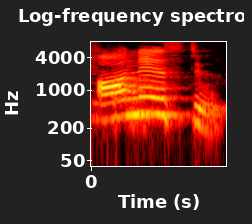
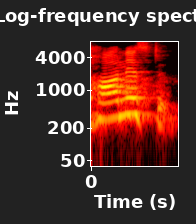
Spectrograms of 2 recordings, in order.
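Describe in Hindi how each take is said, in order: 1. शब्द सीधे स्वर की आवाज़ से शुरू होता है। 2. शब्द की शुरुआत 'h' की आवाज़ से होती है। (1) "एच साइलेंट है भैया" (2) "इसकी स्टार्टिंग तो एच से हुई, तो हॉनेस्ट बोलना था"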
